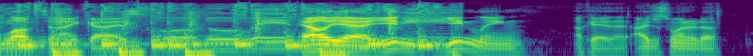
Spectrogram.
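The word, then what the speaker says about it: Yuengling: I didn't say it right. Yingling. I knew what it was. I call it Youngling.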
